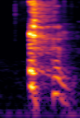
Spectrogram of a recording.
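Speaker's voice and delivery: harsh, loud coughing fit; real choking cough. Real, not acted. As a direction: cough hard, choking on food. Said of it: "I'm choking".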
